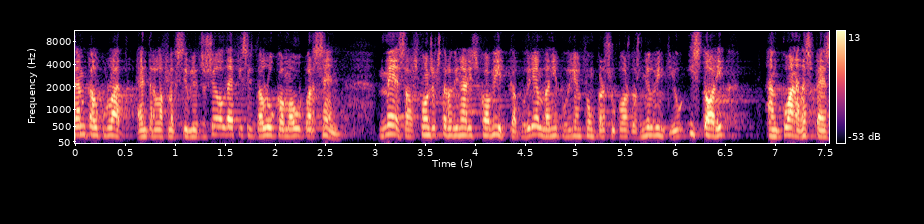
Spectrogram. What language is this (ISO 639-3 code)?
cat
